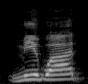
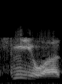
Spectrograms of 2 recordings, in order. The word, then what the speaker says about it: Mewad: halim that's correct and the last is mewad it's mewad yes mewad all right well my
